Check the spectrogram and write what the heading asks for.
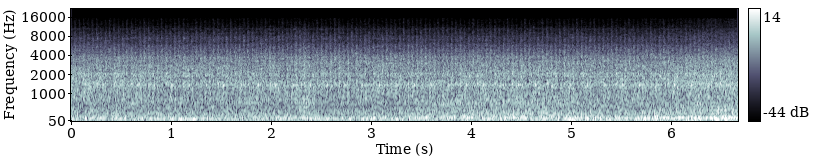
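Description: Hino Dutro car-carrier truck's diesel engine idling steadily.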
